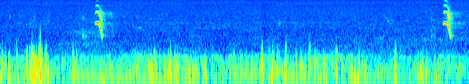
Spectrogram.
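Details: Steppe marmot, or bobak: two short, piercing whistles falling sharply downward, about three and a half seconds apart, heard above dense low-pitched rustling and thumping noise.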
